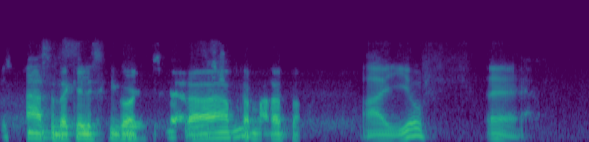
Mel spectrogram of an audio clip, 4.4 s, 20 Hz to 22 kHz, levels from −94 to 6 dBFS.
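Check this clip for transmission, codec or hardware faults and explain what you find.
Two problems show up, both typical of a speakerphone call where the echo control struggles, and they overlap right at the start. The audio is band-limited to 8 kHz, which fits the Opus call path it went through.

First, speech suppressed in double talk, at 0.00 to 0.23 s, 0.63 to 1.48 s and 1.71 to 1.91 s. The level sags and pieces of the sound get squeezed out, by up to roughly 20 dB in the long middle stretch, less in the others. That's likely an echo canceller that couldn't separate the near talker from loudspeaker echo while both sides were active, so it turned everything down.

Second, an echo leak, at 0.07 to 0.18 s and again at 2.16 to 2.68 s. There's a faint delayed copy of the sound, trailing by 337 ms and then 358 ms, sitting very low, somewhere around 35 dB under the main signal. The likely cause is the far end's canceller not fully removing what its mic picked up from the loudspeaker and sending that residue back.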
